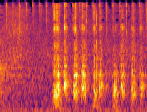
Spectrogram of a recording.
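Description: A round plastic scratcher tool scraping quickly back and forth across a scratch-off lottery ticket, rubbing off the coating over a number spot. A run of short scraping strokes starts about a second in.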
